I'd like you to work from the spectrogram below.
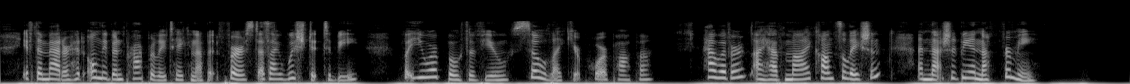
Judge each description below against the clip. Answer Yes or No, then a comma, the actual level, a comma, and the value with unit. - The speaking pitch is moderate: No, high, 235 Hz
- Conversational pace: No, fast, 210 wpm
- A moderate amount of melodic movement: Yes, average, 4.9 semitones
